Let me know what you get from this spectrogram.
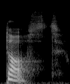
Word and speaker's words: toast: So in Italian, the word toast or tost with the Italian pronunciation is actually a toasted sandwich.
